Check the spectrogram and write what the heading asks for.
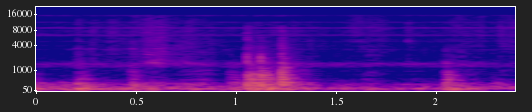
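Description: Wooden spoon stirring and scraping thick oatmeal fufu dough in a metal frying pan: a few soft scrapes and knocks, the clearest about a second in.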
